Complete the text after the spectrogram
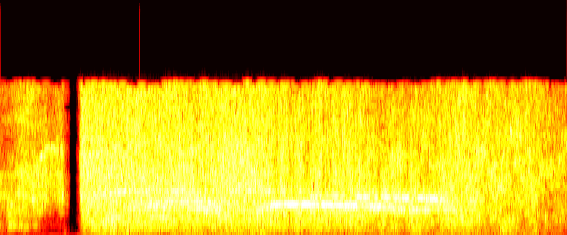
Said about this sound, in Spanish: Vamos a recibir con un fuerte aplauso desde allá, de Miramar, al lado de del arrecife cerca del Mar Caribe, recibiendo la brisa y los mosquitos diarios y cotidianamente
